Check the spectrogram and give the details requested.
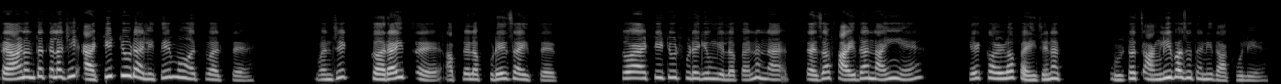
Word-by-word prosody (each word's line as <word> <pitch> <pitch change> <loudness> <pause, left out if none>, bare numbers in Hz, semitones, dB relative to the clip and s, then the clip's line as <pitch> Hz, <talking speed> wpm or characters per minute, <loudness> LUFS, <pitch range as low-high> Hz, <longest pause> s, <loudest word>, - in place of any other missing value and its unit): त्यानंतर 300 +7 +5
त्याला 350 -1 +2
जी 370 - +3 0.2
एटिट्यूड 380 - +4
आली, 255 -7 +2
ते 315 +2 0
महत्त्वाचं 245 - -2
आहे. 185 -2 -8 0.7
म्हणजे, 230 +8 -2 0.3
करायचं 265 +4 +4
आहे, 190 -4 -2
आपल्याला 235 +3 -2
पुढे 245 +3 +2
जायचं 225 -7 -2
आहे. 185 -1 -4
तो 280 - -7
एटिट्यूड 315 +2 0
पुढे 280 -1 -1
घेऊन 265 0 -1
गेला 220 -3 -2
पाहिजे 220 +8 -3
ना, 225 -3 -1 0.3
त्याचा 230 +4 +1
फायदा 225 +4 +3
नाहीये 255 -1 +1
आहे. 265 +6 -5 0.5
हे 265 - +1
कळलं 285 +1 +3
पाहिजे 210 +1 -1
ना. 280 +4 +2 0.6
उलट 210 +4 -4
चांगली 245 +3 +3
बाजू 325 -2 +3
त्यांनी 245 -3 -3
दाखवली 195 -2 -7
आहे. 180 +1 -17
250 Hz, 170 wpm, -23 LUFS, 220-295 Hz, 0.7 s, त्यानंतर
